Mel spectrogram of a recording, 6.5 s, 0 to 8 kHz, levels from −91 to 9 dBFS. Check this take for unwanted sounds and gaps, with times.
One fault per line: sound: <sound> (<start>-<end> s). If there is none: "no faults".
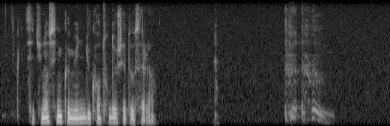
sound: laugh (3.6-3.7 s)
sound: cough (4.7-5.6 s)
